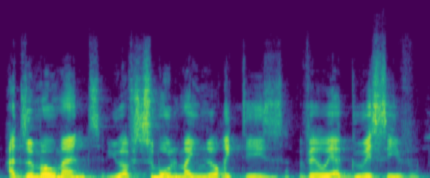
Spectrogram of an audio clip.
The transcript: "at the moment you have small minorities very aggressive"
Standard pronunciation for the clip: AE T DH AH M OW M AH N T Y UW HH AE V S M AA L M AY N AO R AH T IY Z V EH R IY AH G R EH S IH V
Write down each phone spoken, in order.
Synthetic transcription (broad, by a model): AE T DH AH M OW M AH N T Y UW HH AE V S M AA L M AY N AO R AH T IY Z V EH R IY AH G R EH S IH V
